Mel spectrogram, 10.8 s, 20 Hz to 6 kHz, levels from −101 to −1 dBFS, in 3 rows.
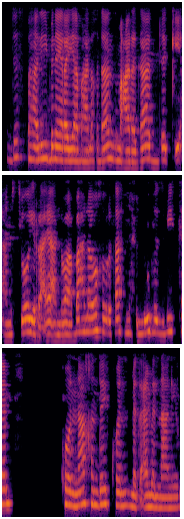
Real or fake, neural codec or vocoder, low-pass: real; none; 5.4 kHz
